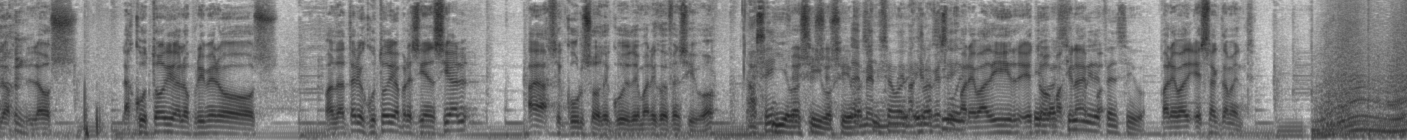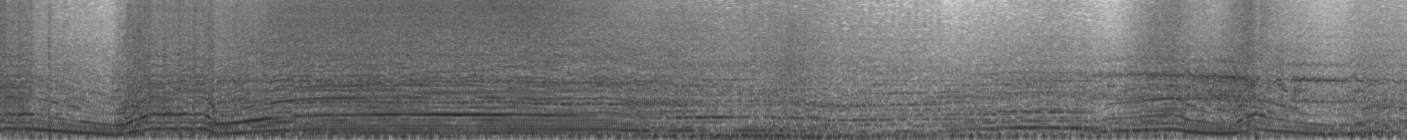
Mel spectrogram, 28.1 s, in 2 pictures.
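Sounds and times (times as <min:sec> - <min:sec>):
speech: 0:00.0 - 0:12.7
powerful car speeding in reverse, engine revving hard: 0:13.0 - 0:28.1
car tires squealing and skidding: 0:13.1 - 0:28.1.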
